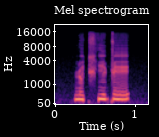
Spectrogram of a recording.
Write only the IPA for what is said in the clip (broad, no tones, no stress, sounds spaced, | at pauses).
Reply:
ɳ ʊ t͡ʃʰ i ʈ e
